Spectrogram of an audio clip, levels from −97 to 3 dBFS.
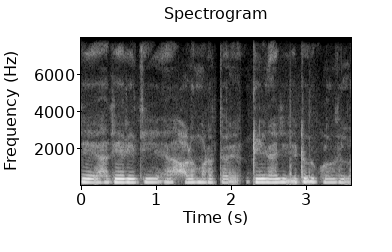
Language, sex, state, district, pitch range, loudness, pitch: Kannada, male, Karnataka, Dharwad, 190-200 Hz, -15 LUFS, 195 Hz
